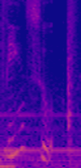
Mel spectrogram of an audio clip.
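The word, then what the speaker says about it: 빙수: Then I learned that shaved ice dessert is pronounced Bingsu in Korean Exactly the same as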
